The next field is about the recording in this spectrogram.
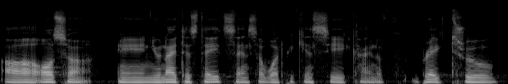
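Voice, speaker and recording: Gravelly, slow man. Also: lowish voice, completely flat delivery, darkish tone, no echo. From Serbia. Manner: hesitant, frequent fillers. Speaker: guest architect. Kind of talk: podcast interview.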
